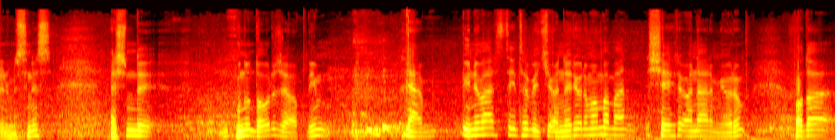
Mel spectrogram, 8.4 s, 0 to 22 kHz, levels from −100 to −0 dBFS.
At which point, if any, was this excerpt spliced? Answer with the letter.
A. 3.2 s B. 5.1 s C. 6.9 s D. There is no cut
D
